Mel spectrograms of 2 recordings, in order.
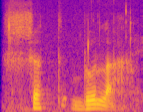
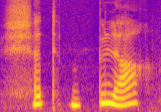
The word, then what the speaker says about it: Köttbullar: And I think it's called Chötbular. How do you pronounce it correctly? – Köttbullar. – Köttbullar. – Köttbullar med lingon.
